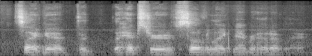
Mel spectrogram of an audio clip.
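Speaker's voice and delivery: ordinary talk, nothing marked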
